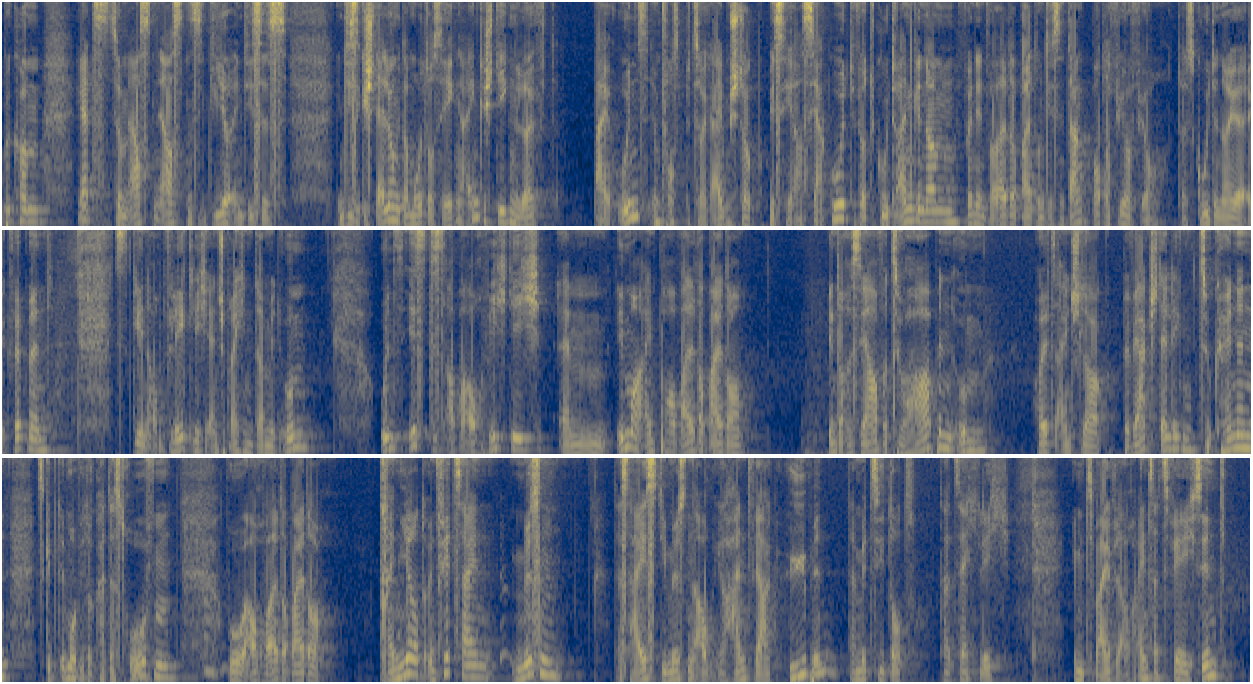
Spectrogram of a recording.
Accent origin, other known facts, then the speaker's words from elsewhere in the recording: Ore Mountains, Saxony, Germany; Bei uns im Erzgebirge gab es früher viel mehr Ho ähm, Holzhäuser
